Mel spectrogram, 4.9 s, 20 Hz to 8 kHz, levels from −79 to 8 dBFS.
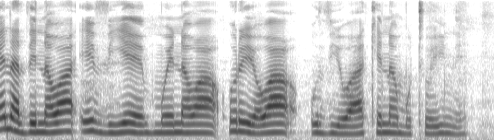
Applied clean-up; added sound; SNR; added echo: none; none; none; none.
